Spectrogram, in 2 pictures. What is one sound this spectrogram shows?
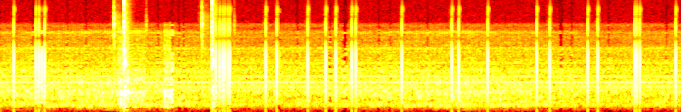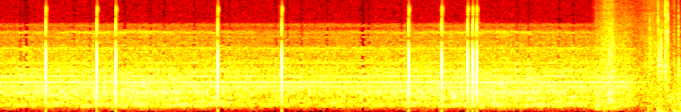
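A game menu ticks with quick soft clicks as items scroll.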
